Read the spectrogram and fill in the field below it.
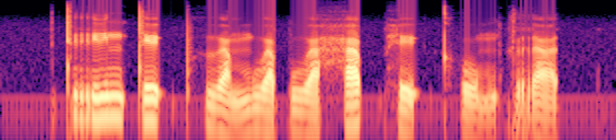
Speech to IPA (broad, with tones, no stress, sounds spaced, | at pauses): t r i˥˩ n t e˥˩ ʔ pʰ ɯ˨˩ a̯ m u˨˩ a̯ p u˩˦ a̯ h a˦˥ p̚ h e˨˩ ʔ kʰ o˩˦ m k r a˨˩ t̚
